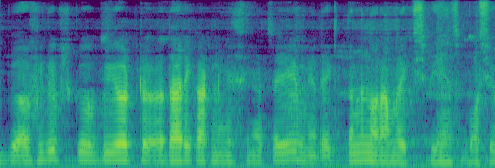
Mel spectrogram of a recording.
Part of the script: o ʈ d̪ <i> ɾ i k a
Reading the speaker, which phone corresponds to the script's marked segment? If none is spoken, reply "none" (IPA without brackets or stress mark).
a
